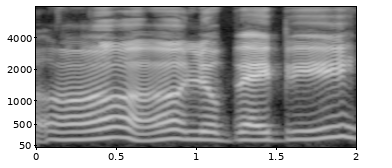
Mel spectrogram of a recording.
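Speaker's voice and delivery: play-acted, very slow, high taunt, "Uh" drawn out. Retelling a taxi driver taunting a woman: imitating a taunt. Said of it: "giving it".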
